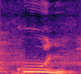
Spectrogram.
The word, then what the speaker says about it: कूल: पहली छोटी ऊ की मात्रा में हम उच्चारण कैसे करते हैं? कुसुम, मतलब ये हम ऊंचे स्वर नहीं करते हैं उच्चारण, पर बड़ी ऊ की मात्रा में कूल, इसका पूरा उच्चारण होता है, कूल।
